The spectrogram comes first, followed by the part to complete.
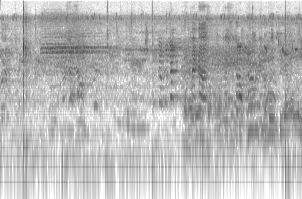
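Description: Voices of players and spectators calling out and chattering at an outdoor football match, with a sharp thud of the football being struck about half a second in and another near the end.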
